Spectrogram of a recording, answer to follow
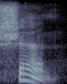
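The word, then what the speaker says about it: Shin: It's actually pronounced Shen, right? Same pronunciation.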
